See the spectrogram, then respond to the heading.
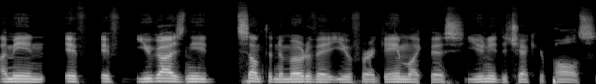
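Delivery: level, expressionless, flat monotone drone. Retelling what he said at his press conference on ESPN: monotone. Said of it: "saying in the most monotone voice".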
